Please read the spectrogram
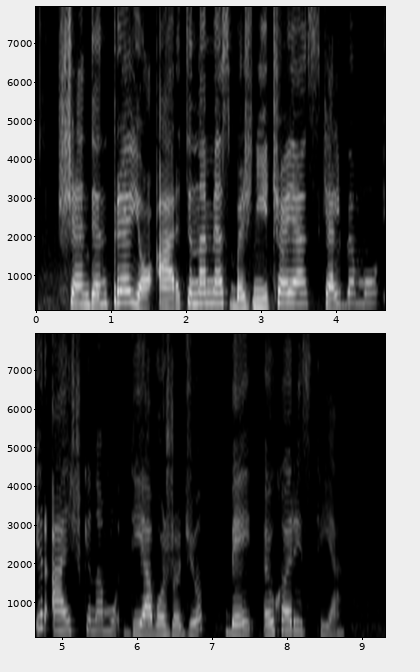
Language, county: Lithuanian, Šiauliai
